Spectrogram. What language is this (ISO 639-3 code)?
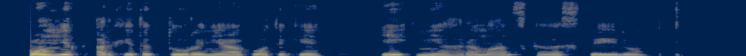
bel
